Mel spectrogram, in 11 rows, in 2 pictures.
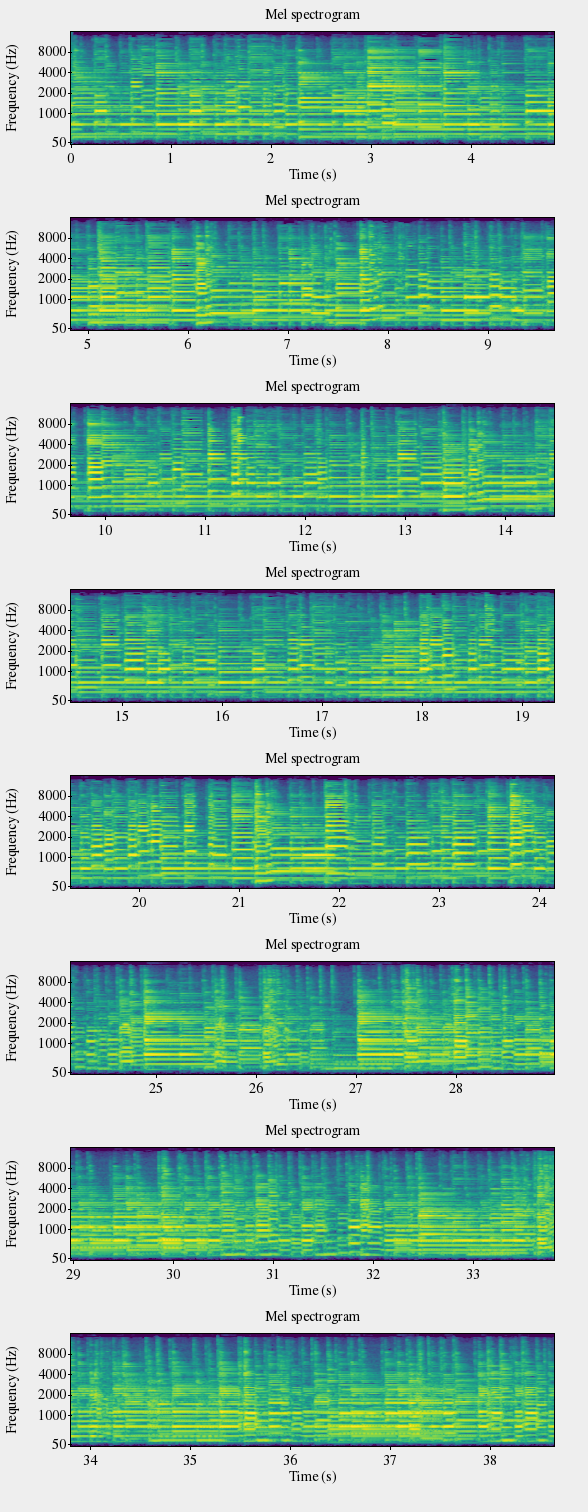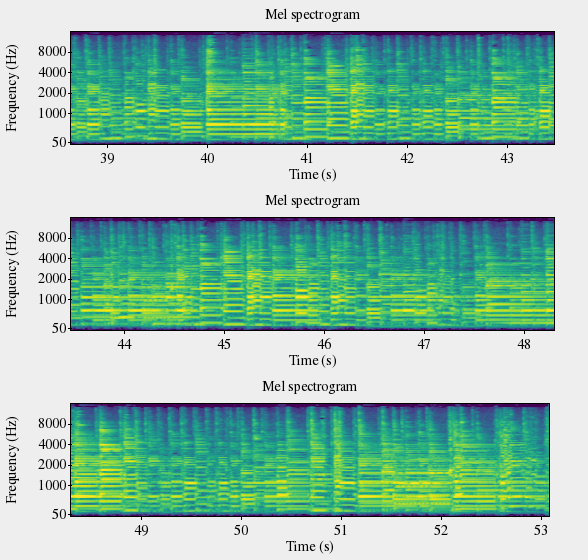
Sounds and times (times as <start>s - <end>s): Steel guitar, slide guitar: 0.0s - 53.0s.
